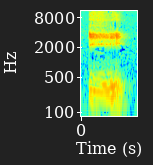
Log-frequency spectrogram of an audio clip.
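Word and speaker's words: 一: When the digit 1 is in the first green circle position, without any other digits, it is pronounced E, E, E is the second tone.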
